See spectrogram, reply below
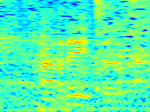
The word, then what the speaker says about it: Jarritos: And am I pronouncing it right? Jarritos? – Jarritos, sí.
